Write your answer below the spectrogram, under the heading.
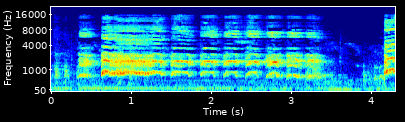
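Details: Kukuak Balenggek rooster, a Minangkabau singing chicken breed, crowing: a long, loud, tiered crow broken into many stepped syllables of steady pitch, held for over three seconds before fading, with a new crow starting at the end.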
